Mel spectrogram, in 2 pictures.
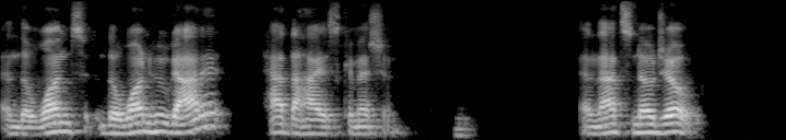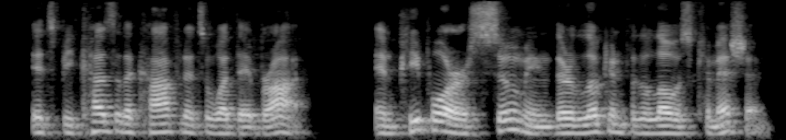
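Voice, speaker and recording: A man's voice: medium pitch, normal speed. Emphatic man teaching a class. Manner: emphatic, teasing. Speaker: real estate sales instructor.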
